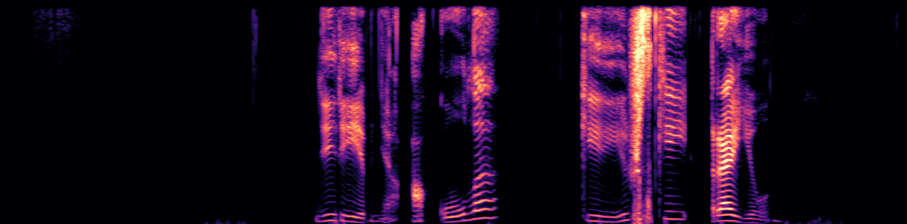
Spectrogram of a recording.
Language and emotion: Russian, neutral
